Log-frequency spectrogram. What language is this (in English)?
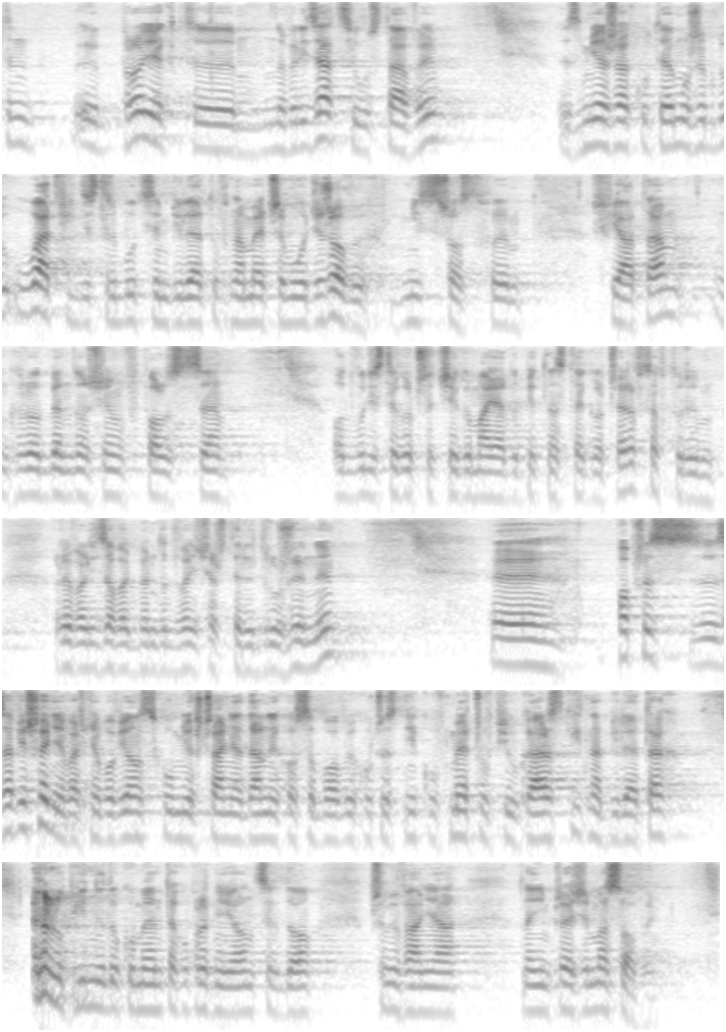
Polish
